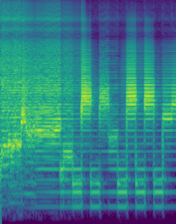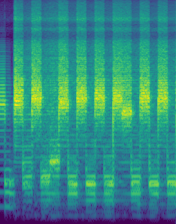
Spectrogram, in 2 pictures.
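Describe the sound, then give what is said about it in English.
Electric guitar through a Recovery Effects Phantom Operator pedal: a ringing chord breaks into rapid, choppy stuttering notes, heavily processed and distorted, turning brighter and denser about halfway through. “If I put the Recovery Effects Phantom Operator on there for fun.”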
